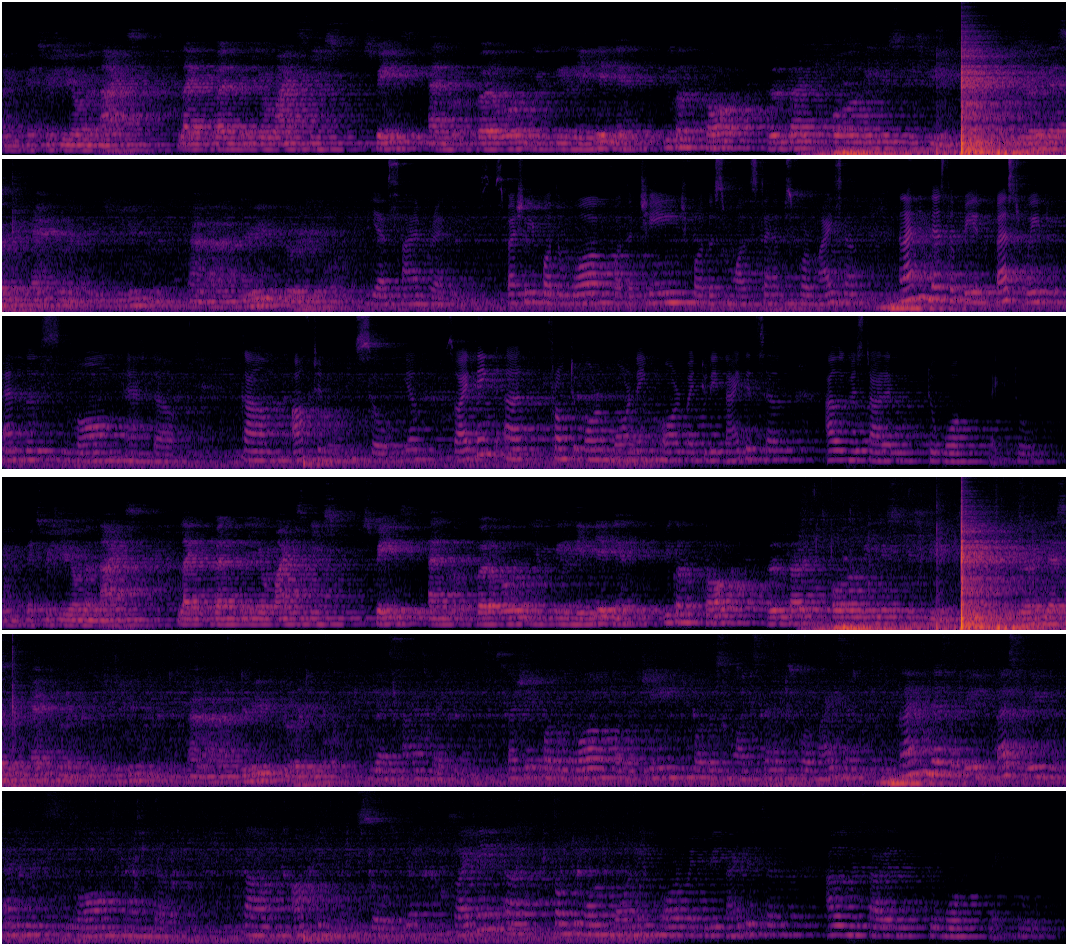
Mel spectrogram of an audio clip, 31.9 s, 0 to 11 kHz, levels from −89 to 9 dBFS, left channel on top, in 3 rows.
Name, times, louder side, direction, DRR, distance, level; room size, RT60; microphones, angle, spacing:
voice 1, 0.0-7.3 7.6-9.6 10.1-14.0, equal, 60° right, -8 dB, 1.1 m, -48 dB
sound 1, 8.0-27.7, right 2 dB, 30° right, 0.3 m, -45 dB
voice 2, 14.3-15.4 15.7-26.5 26.8-30.2 30.5-30.9 31.1-31.6, left 1 dB, 80° left, 3 dB, 0.7 m, -52 dB
5.7 x 3.9 x 5.6 m, 2.2 s
head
